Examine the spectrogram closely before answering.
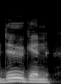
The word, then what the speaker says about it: Dugan: Judge Hannah Dugan was that judge in, it was Wisconsin. That's the proper pronunciation in case you're keeping score at home.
